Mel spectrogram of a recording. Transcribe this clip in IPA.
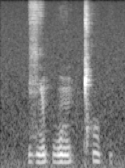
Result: zẽpwũpǀʰup

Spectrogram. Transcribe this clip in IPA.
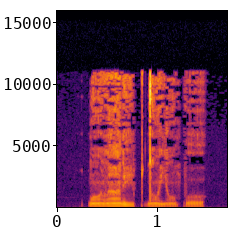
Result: k͡pɔ̃˧lã˦ɾiː˧p dɔ̃˨jɔ̃˨po˧

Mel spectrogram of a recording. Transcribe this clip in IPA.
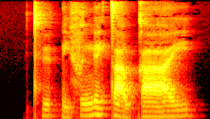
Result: t̪ʰyː˨k̚e˨˩j fɪ˨˧ŋe˨˧jt̪aː˨˩w kaː˨˧j

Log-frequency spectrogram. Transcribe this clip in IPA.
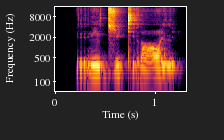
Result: rĩlʲd͡zytʲ rɑlʲ

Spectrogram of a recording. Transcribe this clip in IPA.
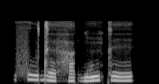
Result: fu˧dɛ˨ha˨ ɡ͡bũ˨˦ke˧

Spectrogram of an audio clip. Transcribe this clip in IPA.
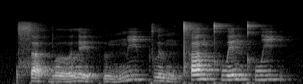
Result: sa˨˩t̚bɤː˩˦leː˨˩p̚ ʔɯ˩˦ŋmiː˥˩p̚ klɯ˨˩ŋtʰa˥˩nkʰwe˥˩nkʰwi˥˩ʔ

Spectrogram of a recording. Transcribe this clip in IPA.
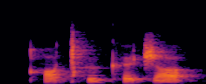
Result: qʰaǀʰɘ kʰɛt͡ʃa

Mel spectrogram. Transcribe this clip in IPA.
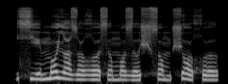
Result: sʲe mɔlʲɤzˤu ʁʷɤsɤmɔ zɤʃsɔm ʃɔ χʷɤ

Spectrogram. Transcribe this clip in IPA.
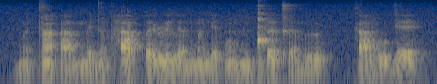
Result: bə̃˩tːã˥˩ʔa˨˩˦ mːɛ˩də̃˥˩ pʰa˧˥˧pːɜ˨˩˦ɭø˧˥˧lːɜ˩ mːə̃˥˩ŋɛ˩˥põ˩˥ mĩ˨˩˦ǃʰɜ˥˩kʼɜ˩mɵ˩˥ | ka˨˩˦ vo˩˥ɡɛ˧˥

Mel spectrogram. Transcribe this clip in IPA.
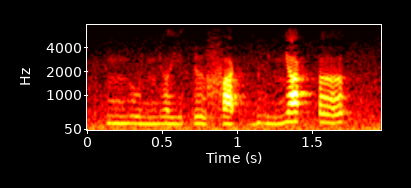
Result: ɲṳ˨˩ɲə̤˨˩j ɗɨ˧˩fa˨˩k̚ɓi̤˨˩ ɲa˦˥k̚ʔəː˨˦

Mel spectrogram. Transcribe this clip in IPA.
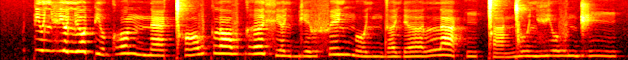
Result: pʲu˦lʲvʲɒ˦lʲɔ˦ pʲo˨ɡʱɔ˦ nːæ˨ǀʰɔ˨˦vklɒ˦vɡʱɜ˦ xʲɜ˨lʲbʲe˨vfe˦lʲ ŋo˨lʲndɜ˨lʲ ɾɜ˨ lːa˦˨ki˨ ǀa˨ŋ͡ǀu˦lʲ vʲo˦vnd͡ʒi˦

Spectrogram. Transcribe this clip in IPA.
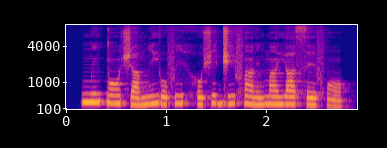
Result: mĩ˦k͡pɔ̃˧ ʃa˨mi˨˦ jo˧fi˦ ho˧ʃi˦d͡ʒi˦ fã˦˨ɾĩ˨˦ mã˦ja˦se˧ fɔ̃˨

